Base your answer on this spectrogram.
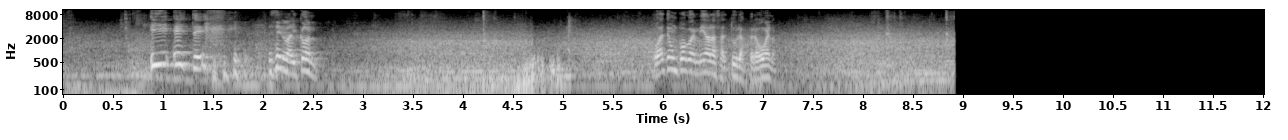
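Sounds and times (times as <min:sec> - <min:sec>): city background noise: 0:00.0 - 0:09.0
wind rumbling on microphone: 0:03.5 - 0:05.3.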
